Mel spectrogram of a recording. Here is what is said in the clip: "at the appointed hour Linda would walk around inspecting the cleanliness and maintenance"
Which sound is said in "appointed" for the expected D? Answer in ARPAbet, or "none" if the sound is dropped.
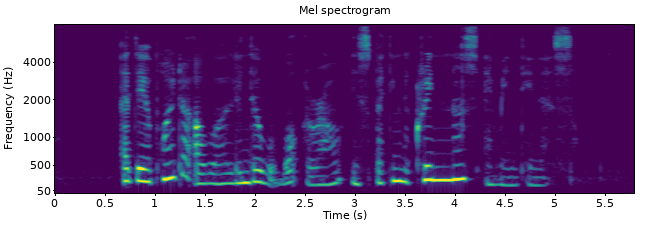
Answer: none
